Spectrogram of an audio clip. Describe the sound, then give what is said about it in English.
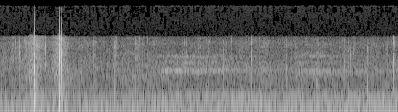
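Two sharp, loud clicks of raindrops striking a recorder in a cemetery last spring stand out early, followed by fainter scattered ticks over a steady, muffled outdoor hiss with a faint hum underneath. “It was raining, so you're going to hear some clicks, but you're going to hear something super creepy.”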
